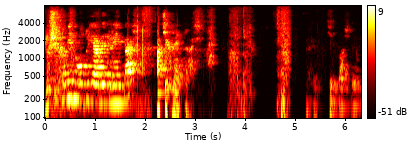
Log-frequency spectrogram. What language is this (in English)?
Turkish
